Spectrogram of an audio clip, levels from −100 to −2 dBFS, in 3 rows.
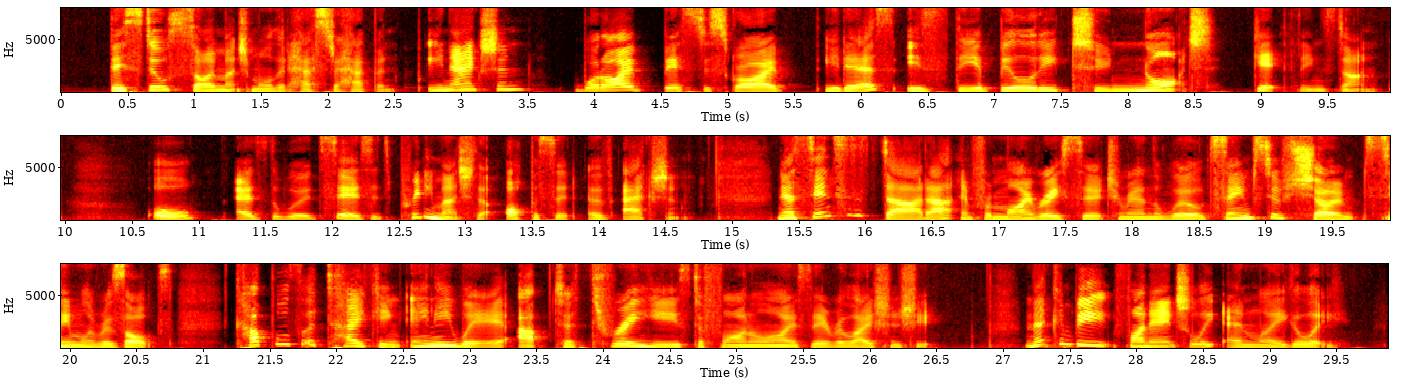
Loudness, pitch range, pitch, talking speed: -19 LUFS, 180-270 Hz, 210 Hz, 145 wpm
